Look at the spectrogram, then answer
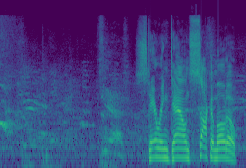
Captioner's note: crowd chatter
